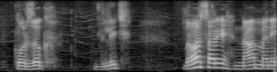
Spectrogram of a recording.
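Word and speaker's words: Korzok: एंड ये है जी कोरजोक village बहुत सारे नाम मैंने इस बार अपनी ट्रिप में करेक्ट किए हैं। इसे करजोक बोलते थे हम कारजोक नहीं है कोरजोक है और सो मुररी नहीं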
